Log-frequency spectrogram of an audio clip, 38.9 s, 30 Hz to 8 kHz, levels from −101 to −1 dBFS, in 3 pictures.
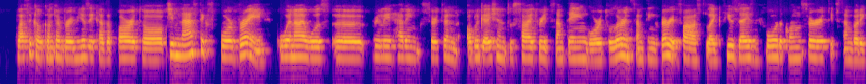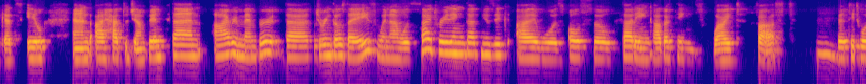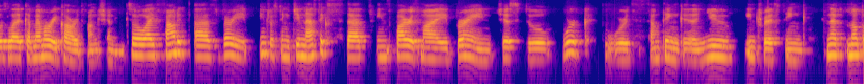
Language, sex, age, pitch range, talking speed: English, female, 20-39, 170-215 Hz, 150 wpm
